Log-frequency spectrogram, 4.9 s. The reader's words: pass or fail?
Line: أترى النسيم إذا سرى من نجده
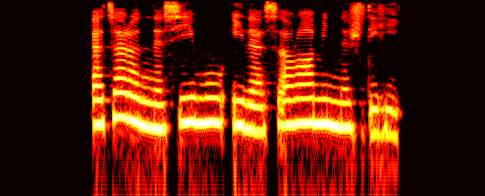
pass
